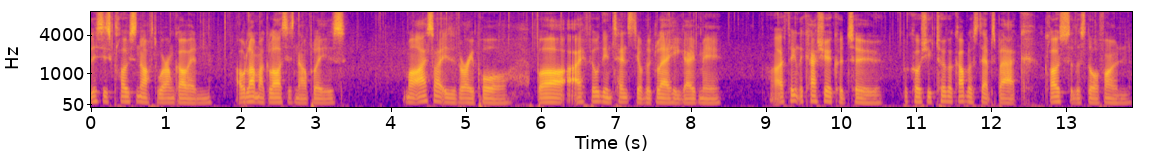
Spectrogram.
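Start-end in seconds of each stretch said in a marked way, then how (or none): none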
